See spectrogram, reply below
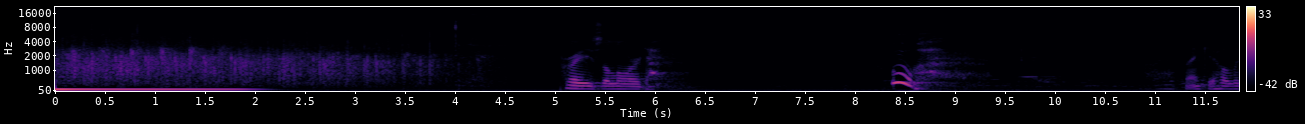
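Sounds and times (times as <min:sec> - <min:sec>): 
low hum: 0:00.0 - 0:02.0
audience applauding: 0:00.0 - 0:04.3
speech: 0:05.1 - 0:06.2, 0:11.5 - 0:11.8.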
